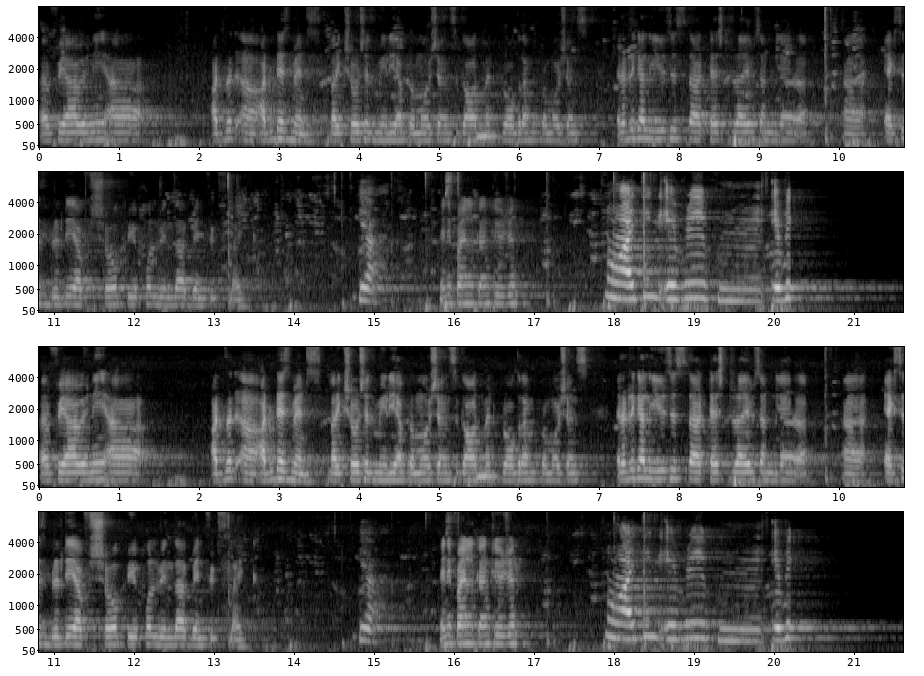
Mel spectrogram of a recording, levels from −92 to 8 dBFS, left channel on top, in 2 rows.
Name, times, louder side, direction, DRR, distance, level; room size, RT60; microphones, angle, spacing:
voice 1, 0.0-1.4 2.2-6.8 7.2-9.6 10.0-13.4 15.8-17.0, right 5 dB, 55° right, 0.5 m, -32 dB
voice 2, 17.9-20.2, left 4 dB, 65° left, 0.7 m, -26 dB
29.0 x 21.0 x 9.0 m
head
